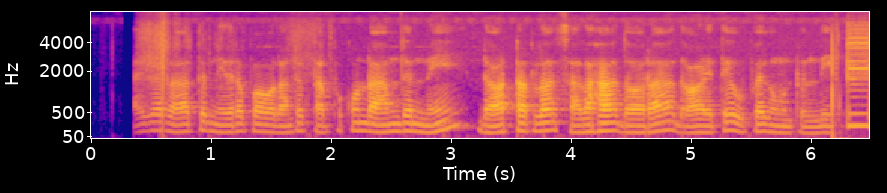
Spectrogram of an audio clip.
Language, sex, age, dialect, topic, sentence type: Telugu, male, 31-35, Central/Coastal, agriculture, statement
